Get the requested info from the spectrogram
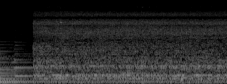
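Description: A background music track stops abruptly just after the start. It gives way to steady room noise: an even hiss with a low hum underneath.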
